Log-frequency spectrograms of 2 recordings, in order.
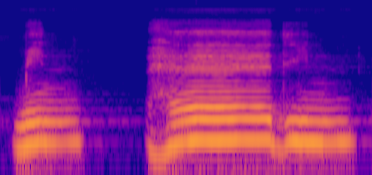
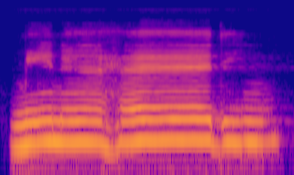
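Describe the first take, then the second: First: There is a break between N and H. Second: The N is released with a small bounce. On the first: "c'est la pause" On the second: "La première erreur, c'est al-qalqalah de an-noun as-sakina"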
